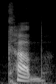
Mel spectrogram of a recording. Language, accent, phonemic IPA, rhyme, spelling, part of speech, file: English, US, /kʌb/, -ʌb, cub, noun / verb, En-us-cub.ogg
- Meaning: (noun) 1. The young of certain animals, chiefly large carnivorous mammals, including the bear, wolf, fox, lion and tiger 2. A child, especially an awkward, rude, ill-mannered boy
